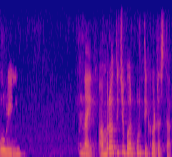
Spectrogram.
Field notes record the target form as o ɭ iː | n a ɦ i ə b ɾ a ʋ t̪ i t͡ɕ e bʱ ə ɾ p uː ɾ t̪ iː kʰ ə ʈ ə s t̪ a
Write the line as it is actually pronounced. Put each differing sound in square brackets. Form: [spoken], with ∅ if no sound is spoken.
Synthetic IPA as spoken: o ɭ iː | n a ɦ i ə [m] ɾ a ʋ t̪ i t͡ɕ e bʱ ə ɾ p uː ɾ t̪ [i] kʰ ə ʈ ə s t̪ a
